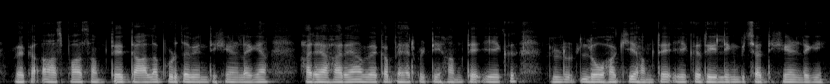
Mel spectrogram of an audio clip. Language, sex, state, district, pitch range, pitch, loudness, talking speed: Hindi, male, Uttarakhand, Uttarkashi, 110-115 Hz, 115 Hz, -25 LUFS, 200 wpm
